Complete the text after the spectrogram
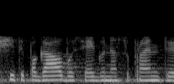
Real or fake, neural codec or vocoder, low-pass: real; none; 3.6 kHz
